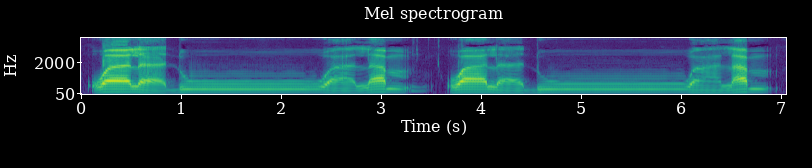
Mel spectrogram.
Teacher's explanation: Jadi di bagian duya itu suaranya itu kita tahan, kita panjangkan sebentar ya. Kira-kira sepanjang dua harakat. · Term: ghunah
